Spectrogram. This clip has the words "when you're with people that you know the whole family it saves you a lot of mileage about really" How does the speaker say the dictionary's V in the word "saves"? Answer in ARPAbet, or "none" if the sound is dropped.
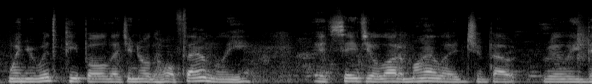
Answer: V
